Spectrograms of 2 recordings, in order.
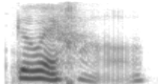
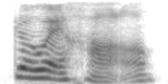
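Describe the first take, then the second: First: The voice is at normal conversational volume. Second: The voice is projected loudly from farther away. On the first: The voice is meant for close, normal speaking. "这是两个不同的说话的方式" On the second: The voice is meant to carry across a large space. "如果我退远一点，我说各位好"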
